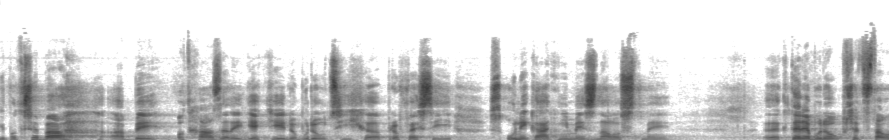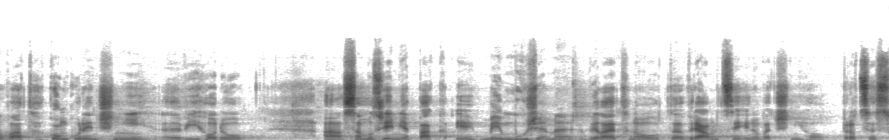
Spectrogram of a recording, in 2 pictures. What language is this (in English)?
Czech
